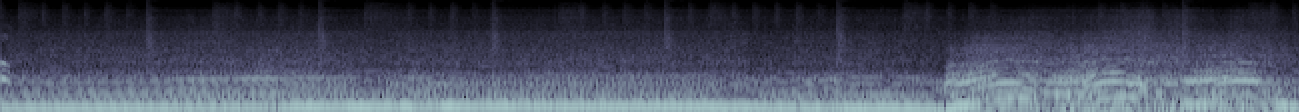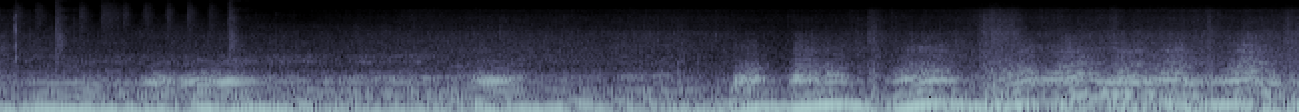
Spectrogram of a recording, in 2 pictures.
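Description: A car engine drones loudly and steadily from the cabin at a drift event, then revs up and down in repeated wavering surges as it drifts, with tire and wind noise under it. A voice speaks briefly over the engine.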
